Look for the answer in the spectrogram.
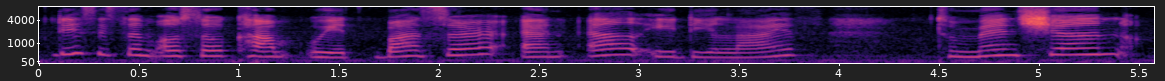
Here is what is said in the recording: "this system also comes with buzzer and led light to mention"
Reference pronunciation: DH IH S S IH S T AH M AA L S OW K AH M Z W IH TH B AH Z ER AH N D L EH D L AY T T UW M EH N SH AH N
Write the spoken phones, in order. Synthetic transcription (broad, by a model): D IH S S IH S T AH M AA L S OW K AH M W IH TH B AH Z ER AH N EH L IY D L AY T T UW M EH N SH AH N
